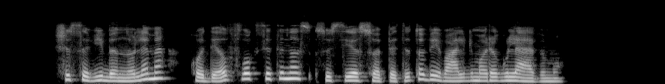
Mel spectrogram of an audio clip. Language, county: Lithuanian, Vilnius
